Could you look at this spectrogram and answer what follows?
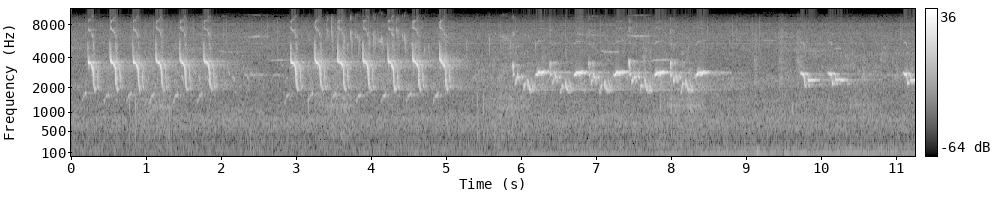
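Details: Mockingbird singing: a phrase of sharp, bright notes repeated about seven times in quick succession, then repeated again, followed by a run of twittering slurred notes and short whistles, with faint low background rumble.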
